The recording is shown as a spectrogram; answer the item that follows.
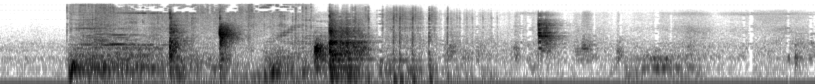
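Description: A pool shot: the cue ball is struck under a second in, then rolls across the cloth with a run of sharp clicks and knocks as the balls meet and hit the cushions, and the object ball is pocketed. A last single knock comes at about five and a half seconds.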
